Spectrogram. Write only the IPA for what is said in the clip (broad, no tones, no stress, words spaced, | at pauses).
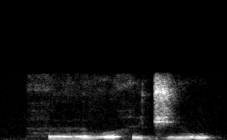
hɵːvohɨ d͡ʒɨw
